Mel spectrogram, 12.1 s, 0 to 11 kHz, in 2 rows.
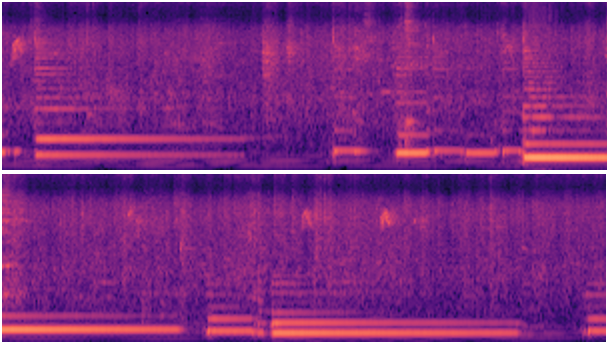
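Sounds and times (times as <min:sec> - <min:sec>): guitar note ringing: 0:00.0 - 0:12.0.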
